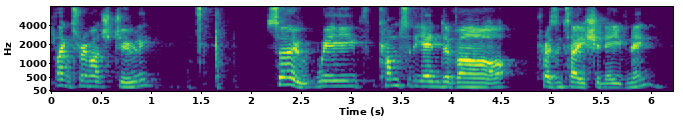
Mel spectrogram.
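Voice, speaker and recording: An English man hosting informally as a scout group leader, with a hesitant, halting way of addressing people. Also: sits high, fairly even intonation, a bit bright. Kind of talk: informal closing address at online presentation evening.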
